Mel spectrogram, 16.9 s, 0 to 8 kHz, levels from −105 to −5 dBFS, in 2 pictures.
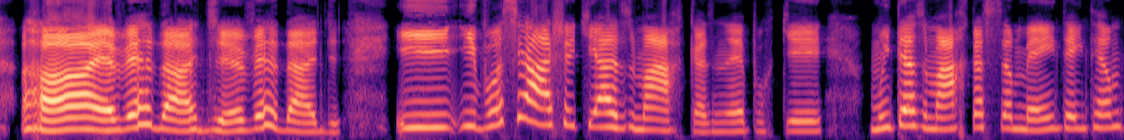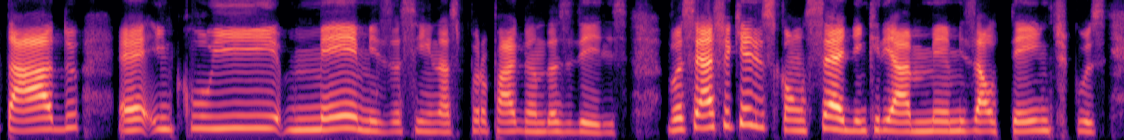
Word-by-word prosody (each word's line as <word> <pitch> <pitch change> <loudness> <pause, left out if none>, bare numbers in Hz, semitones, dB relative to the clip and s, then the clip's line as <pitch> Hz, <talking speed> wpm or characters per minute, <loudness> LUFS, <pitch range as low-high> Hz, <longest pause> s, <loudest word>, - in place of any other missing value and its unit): Ah, 245 0 +9
é 220 -1 +8
verdade, 235 -5 +2
é 210 +2 0
verdade. 205 - -2 0.4
E 280 0 +2
e 310 0 -2
você 330 - -7 0.2
acha 335 -1 -4
que 320 - -9
as 295 -2 +1
marcas, 225 -6 -2
né, 195 +1 -8
porque 205 +1 -9 0.3
muitas 280 +5 -1
marcas 260 +3 -1
também 250 -2 -5
têm 260 -1 -6
tentado, 260 -2 -1 0.3
eh, 225 0 -2
incluir 265 +1 -7
memes 235 -3 -3
assim, 200 0 -15
nas 190 -1 -10
propagandas 200 -2 -9
deles. 180 -2 -10 0.3
Você 240 +5 -4
acha 285 +3 +3
que 360 - -4
eles 310 -5 -4
conseguem 225 -1 0
criar 215 -3 -1
memes 205 +1 -8
autênticos, 205 -1 -7
235 Hz, 120 wpm, -21 LUFS, 205-270 Hz, 0.4 s, Ah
